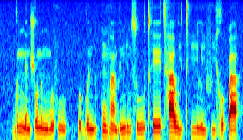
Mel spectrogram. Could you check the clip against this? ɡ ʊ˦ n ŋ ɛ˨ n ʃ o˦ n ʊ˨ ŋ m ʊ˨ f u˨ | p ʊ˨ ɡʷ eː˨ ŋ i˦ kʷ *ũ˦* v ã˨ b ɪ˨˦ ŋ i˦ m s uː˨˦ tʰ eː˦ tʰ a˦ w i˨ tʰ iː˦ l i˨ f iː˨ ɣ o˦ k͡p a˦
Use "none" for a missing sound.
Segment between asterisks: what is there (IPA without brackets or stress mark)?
ũ˦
